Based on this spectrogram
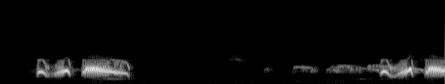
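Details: Spotted dove 'thúc bổi' coo intended to set other doves cooing: one complete phrase of a rising double note and a long falling hoot, a pause with soft murmurs, then the next phrase begins.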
